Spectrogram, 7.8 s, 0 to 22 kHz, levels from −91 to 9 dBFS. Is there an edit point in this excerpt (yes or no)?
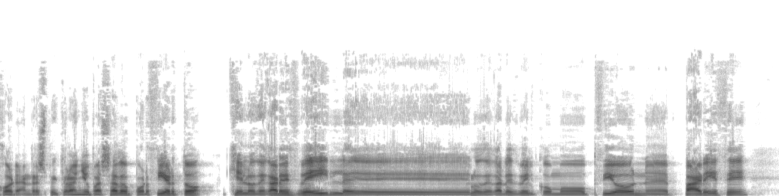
yes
